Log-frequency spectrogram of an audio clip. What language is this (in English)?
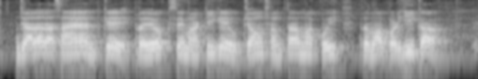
Chhattisgarhi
